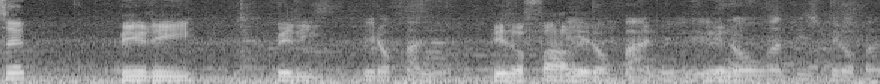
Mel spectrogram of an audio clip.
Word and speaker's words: Pyrofani: How do you pronounce it? Pyrofani. Pyrofani.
